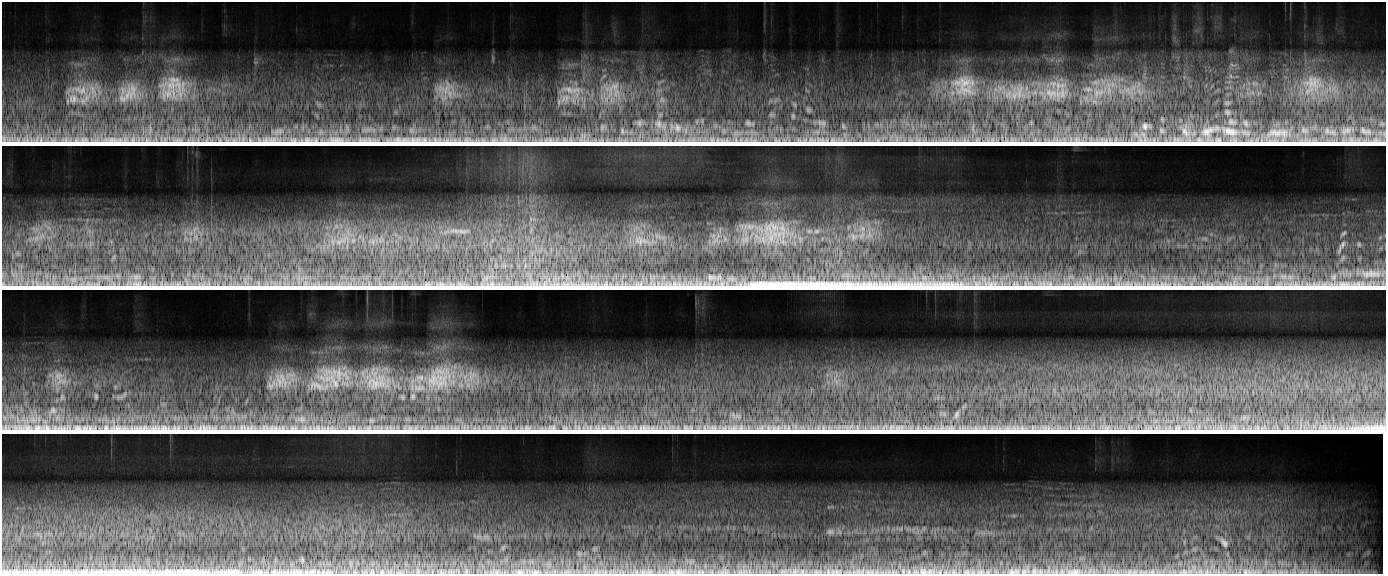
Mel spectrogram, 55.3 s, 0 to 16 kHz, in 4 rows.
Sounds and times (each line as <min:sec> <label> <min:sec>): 0:00.6 ravens 0:02.2
0:09.2 ravens 0:11.8
0:12.4 ravens 0:14.6
0:16.8 ravens 0:22.8
0:30.2 ravens 0:32.8
0:35.7 ravens 0:36.4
